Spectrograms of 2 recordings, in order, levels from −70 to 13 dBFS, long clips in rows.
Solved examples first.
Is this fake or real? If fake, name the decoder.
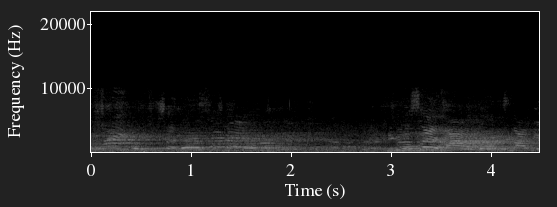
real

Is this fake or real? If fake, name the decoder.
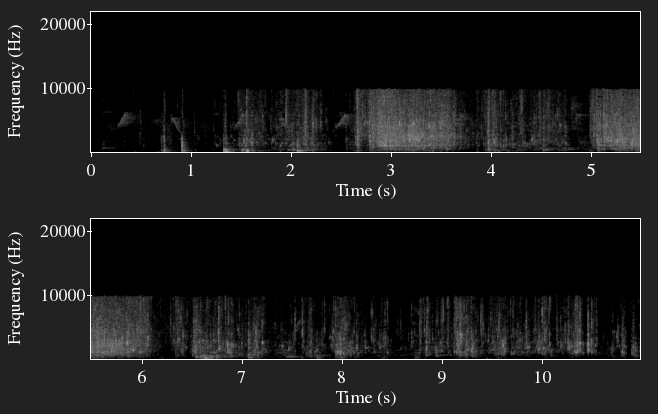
real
